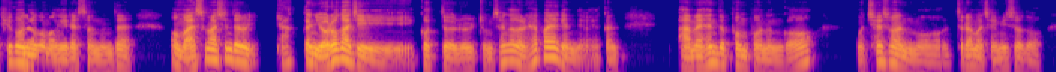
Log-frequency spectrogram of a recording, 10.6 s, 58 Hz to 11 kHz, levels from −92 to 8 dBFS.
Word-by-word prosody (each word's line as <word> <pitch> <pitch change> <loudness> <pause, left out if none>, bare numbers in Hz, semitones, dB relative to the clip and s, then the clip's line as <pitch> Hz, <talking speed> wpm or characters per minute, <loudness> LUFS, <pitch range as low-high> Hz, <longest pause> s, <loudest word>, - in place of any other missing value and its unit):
피곤하고 120 -5 +3
막 75 +1 -2
이랬었는데 80 -2 -3 0.4
어 - - 0
말씀하신 160 0 +3
대로 140 -3 +5 0.3
약간 125 -1 0
여러 100 +9 +8
가지 135 - +2
것들을 85 +2 -3
좀 - - -8
생각을 135 +2 -1
해 150 - -2
봐야겠네요. 175 - +1
약간 75 0 -10 0.6
밤에 95 +2 +2
핸드폰 115 -5 -1
보는 75 -4 -4
거 - - -4 0.4
뭐 - - -7
최소한 125 - -1
뭐 65 -3 -9
드라마 - - -3
재밌어도 75 -4 -7
100 Hz, 330 characters per minute, -22 LUFS, 80-130 Hz, 0.6 s, 여러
